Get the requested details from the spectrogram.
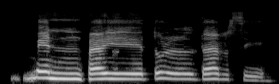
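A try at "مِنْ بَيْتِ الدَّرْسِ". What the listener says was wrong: Nah, min baitil. Nah, ini karena ada min maka dia kasrah Ibu ya, pelajaran sebelumnya.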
